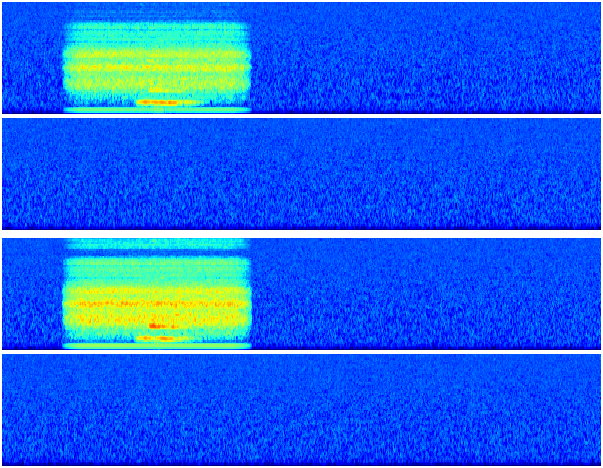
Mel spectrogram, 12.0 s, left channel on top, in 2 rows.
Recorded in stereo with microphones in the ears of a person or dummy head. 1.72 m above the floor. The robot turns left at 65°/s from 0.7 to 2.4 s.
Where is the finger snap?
I don't hear a finger snap.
